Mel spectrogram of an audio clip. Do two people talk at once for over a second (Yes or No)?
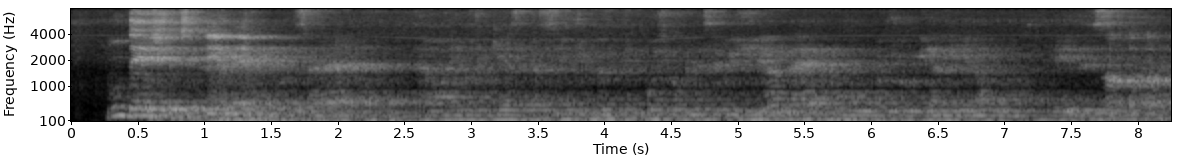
No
